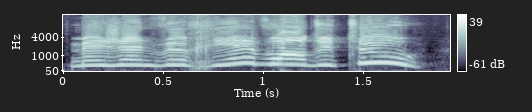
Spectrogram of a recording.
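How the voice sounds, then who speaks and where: Woman doing a young schoolboy, storybook figure, anxious, high-pitched, loud, dry close sound. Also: sing-song, moderate pace, no echo, heavily acted. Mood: alarmed.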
